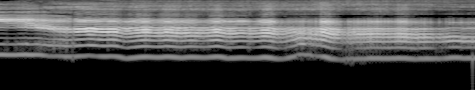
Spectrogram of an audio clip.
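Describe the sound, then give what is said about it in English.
A person voices a drawn-out cat-like meow, one steady, fairly loud tone with a slight wobble that dips in pitch near the end, with no other sounds around it. “Meow. I'm sorry, I don't have any fish this time.”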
